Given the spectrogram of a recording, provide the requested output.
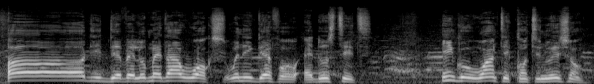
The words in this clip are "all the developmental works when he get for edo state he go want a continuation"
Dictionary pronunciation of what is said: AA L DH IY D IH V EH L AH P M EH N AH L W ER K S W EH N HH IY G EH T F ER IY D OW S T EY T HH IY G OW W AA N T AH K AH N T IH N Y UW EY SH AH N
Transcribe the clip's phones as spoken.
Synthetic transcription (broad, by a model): AA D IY D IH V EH L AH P M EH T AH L W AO K S W EH N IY G EH T F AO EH D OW S T EY T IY G OW W AA N T AH K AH N T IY N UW EY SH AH N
